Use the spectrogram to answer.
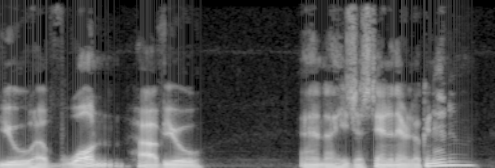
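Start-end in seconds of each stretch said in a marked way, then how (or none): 0.0-2.0 big, weird, slow, drawn-out voice. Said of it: "starts talking to him in like a big weird voice".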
